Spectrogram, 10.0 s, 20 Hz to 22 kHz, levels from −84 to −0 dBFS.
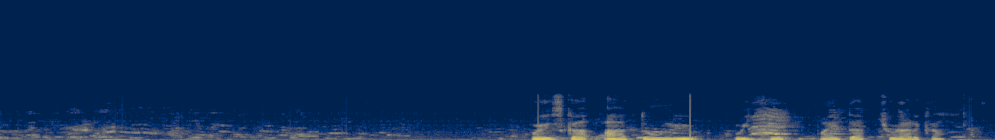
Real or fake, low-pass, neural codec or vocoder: real; 7.2 kHz; none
